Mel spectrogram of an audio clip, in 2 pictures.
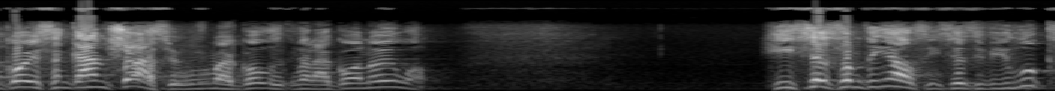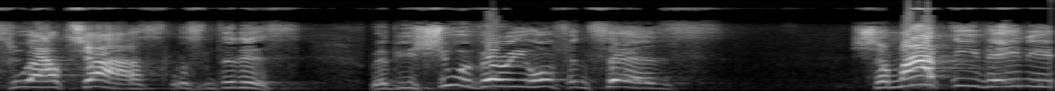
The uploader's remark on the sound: Shiur recorded in Yeshivas Ohr Reuven, Monsey, NY.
